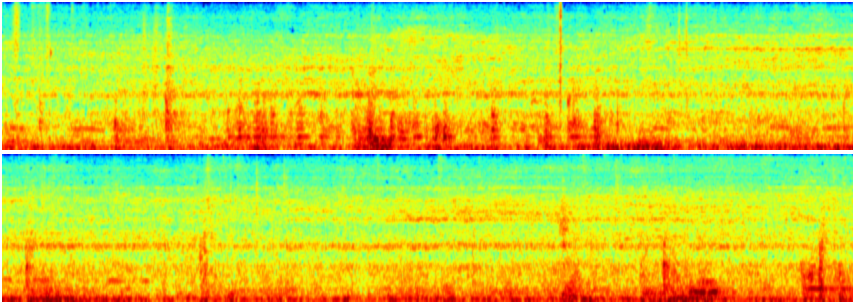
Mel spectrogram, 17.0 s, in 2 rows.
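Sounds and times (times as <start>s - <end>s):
carriage wheels rumbling on track: 0.0s - 9.4s, 14.0s - 17.0s.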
